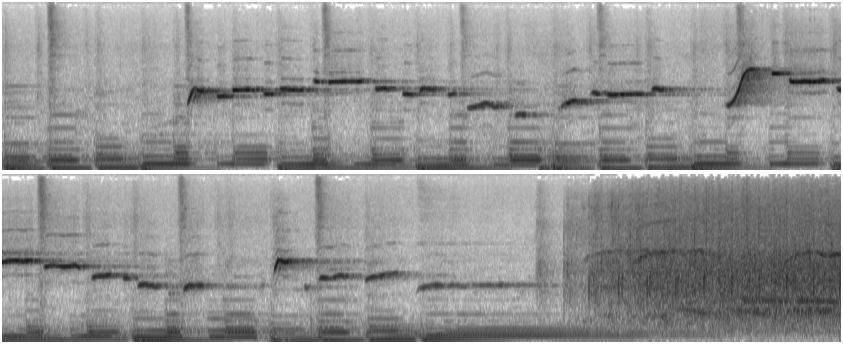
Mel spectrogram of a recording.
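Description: crowd cheering

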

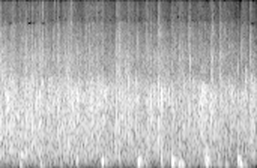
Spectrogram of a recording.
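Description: audience round of applause

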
